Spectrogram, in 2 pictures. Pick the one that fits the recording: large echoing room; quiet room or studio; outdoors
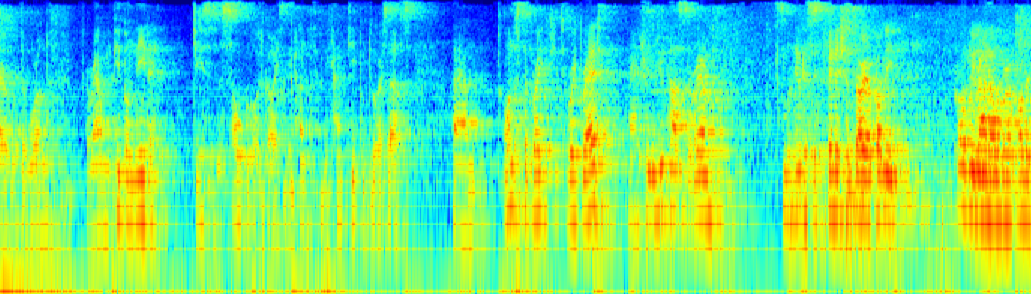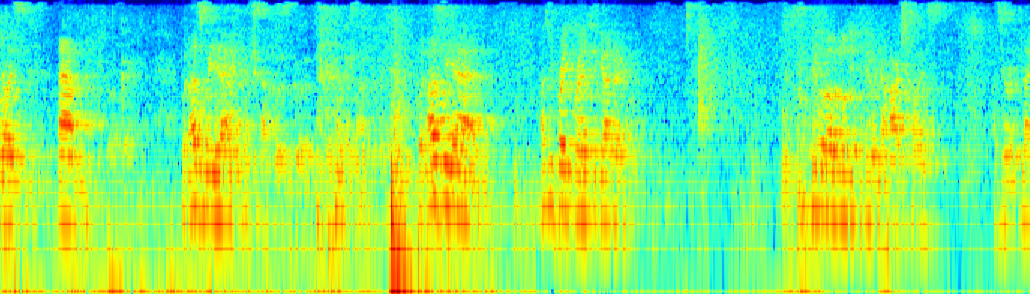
large echoing room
